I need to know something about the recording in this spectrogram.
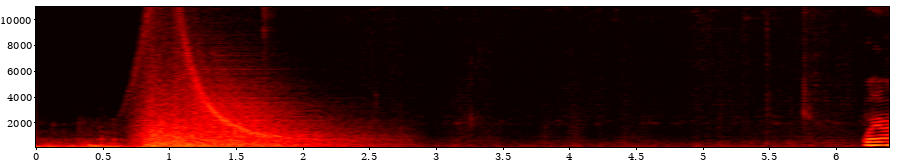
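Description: Synthesised whoosh sound effect over a deep rumble: a sweep that rises sharply in pitch and then falls away over about a second and a half, with the rumble fading out by about three seconds in.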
